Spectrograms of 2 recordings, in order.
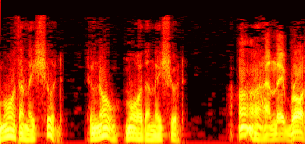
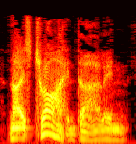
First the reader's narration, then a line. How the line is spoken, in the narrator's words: Marlin said in a rough voice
